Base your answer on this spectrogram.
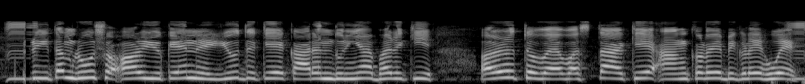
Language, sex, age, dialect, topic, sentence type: Hindi, female, 18-24, Hindustani Malvi Khadi Boli, banking, statement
